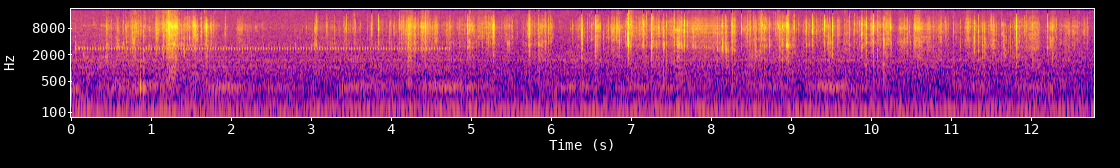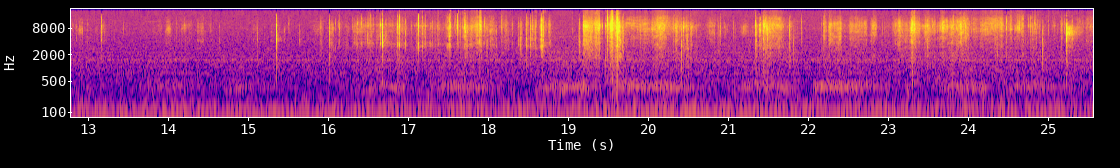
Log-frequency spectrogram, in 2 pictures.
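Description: Aluminium foil crinkles and crackles softly in scattered bursts as a piece is cut off and handled close by, with quiet ambient hum underneath and no talking.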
